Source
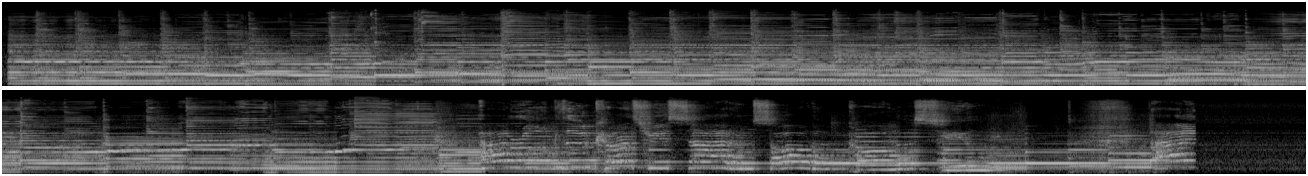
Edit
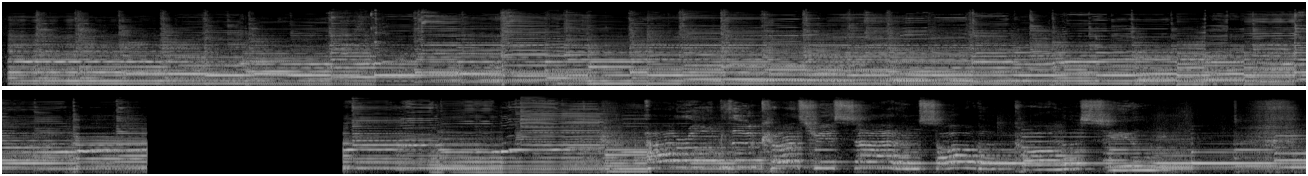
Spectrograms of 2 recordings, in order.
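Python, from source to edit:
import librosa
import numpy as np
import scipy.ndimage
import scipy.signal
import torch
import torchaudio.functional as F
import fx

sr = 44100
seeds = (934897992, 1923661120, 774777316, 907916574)

y = fx.edit(x, sr, fx.cut(start_s=6.45, length_s=0.3),
    fx.reverse_span(start_s=12.05, length_s=0.67),
    fx.insert_silence(at_s=14.79, length_s=1.96), tone=tone)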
